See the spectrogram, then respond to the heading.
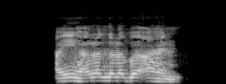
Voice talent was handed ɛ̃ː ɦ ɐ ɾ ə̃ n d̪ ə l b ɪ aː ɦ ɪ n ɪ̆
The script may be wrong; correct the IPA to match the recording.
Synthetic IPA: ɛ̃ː ɦ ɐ l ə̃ n d̪ ə ɽ b ɪ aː ɦ ɪ n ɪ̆

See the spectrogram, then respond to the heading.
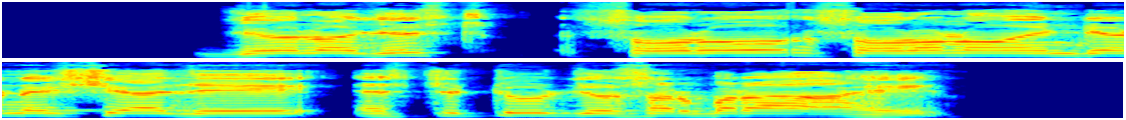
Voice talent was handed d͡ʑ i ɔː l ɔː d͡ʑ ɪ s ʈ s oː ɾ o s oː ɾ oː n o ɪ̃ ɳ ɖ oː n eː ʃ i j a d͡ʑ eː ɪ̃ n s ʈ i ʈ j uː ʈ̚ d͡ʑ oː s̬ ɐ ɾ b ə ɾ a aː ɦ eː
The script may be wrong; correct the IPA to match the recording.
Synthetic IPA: d͡ʑ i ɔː l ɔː d͡ʑ ɪ s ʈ s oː ɾ o s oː ɾ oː n o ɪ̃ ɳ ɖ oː n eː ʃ i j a d͡ʑ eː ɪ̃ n s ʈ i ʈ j uː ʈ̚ d͡ʑ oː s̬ ɐ ɾ b ə ɾ a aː ɦ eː

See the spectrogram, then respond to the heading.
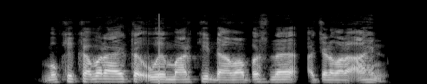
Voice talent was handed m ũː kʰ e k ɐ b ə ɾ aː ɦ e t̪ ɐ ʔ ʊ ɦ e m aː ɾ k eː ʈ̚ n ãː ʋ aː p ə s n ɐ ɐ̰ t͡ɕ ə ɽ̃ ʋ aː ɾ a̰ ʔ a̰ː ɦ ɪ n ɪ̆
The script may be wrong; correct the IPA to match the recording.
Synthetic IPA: m ũː kʰ e x ɐ b ə ɾ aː ɦ e t̪ ɐ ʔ ʊ ɦ e m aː ɾ k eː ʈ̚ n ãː ʋ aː p ə s n ɐ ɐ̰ t͡ɕ ə ɽ̃ ʋ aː ɾ a̰ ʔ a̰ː ɦ ɪ n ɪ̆

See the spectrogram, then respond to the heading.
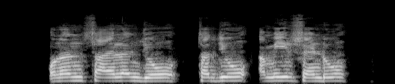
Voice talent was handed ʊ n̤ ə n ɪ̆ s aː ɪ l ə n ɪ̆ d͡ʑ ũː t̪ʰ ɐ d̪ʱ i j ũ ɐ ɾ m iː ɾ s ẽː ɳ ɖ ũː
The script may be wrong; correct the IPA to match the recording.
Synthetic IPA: ʊ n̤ ə n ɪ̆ s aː ɪ l ə n ɪ̆ d͡ʑ ũː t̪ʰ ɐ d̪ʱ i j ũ ɐ m iː ɾ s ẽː ɳ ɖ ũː

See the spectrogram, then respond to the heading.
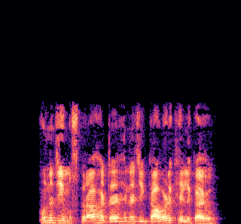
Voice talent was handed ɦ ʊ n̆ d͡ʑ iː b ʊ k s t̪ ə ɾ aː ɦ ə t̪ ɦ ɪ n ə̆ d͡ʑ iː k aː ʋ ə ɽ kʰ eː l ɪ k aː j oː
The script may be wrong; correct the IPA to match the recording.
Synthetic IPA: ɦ ʊ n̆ d͡ʑ iː m ʊ s t̪ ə ɾ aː ɦ ə t̪ ɦ ɪ n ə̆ d͡ʑ iː k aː ʋ ə ɽ kʰ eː l ɪ k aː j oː

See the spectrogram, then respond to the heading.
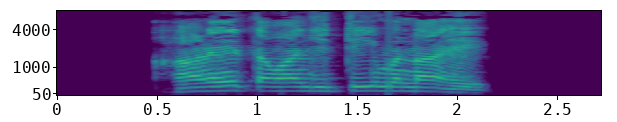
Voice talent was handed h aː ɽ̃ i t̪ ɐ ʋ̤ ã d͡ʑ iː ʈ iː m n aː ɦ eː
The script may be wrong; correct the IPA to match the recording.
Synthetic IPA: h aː ɽ̃ e t̪ ɐ ʋ̤ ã d͡ʑ iː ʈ iː m n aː ɦ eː

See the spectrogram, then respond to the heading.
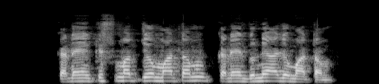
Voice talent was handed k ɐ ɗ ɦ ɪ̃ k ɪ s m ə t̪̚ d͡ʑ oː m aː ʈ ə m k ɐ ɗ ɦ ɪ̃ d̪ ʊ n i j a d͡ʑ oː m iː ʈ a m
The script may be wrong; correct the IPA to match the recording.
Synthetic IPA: k ɐ ɗ ɦ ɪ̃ k ɪ s m ə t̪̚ d͡ʑ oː m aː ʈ ə m k ɐ ɗ ɦ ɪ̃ d̪ ʊ n i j a d͡ʑ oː m aː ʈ ə m

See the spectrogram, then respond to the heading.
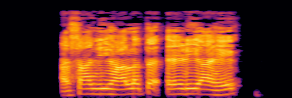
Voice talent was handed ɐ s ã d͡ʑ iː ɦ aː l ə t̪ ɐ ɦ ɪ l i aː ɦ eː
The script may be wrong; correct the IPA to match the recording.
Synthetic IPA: ɐ s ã d͡ʑ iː ɦ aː l ə t̪ ɐ ɦ ɪ ɽ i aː ɦ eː

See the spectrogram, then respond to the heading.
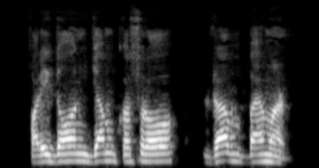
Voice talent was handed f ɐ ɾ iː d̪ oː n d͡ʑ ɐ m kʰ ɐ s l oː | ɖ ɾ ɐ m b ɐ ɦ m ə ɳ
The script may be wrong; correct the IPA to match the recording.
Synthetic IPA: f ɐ ɾ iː d̪ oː n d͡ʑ ɐ m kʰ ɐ s ɾ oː | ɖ ɾ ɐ b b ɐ ɦ m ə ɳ

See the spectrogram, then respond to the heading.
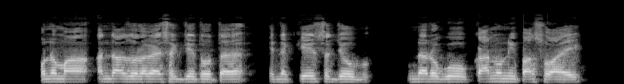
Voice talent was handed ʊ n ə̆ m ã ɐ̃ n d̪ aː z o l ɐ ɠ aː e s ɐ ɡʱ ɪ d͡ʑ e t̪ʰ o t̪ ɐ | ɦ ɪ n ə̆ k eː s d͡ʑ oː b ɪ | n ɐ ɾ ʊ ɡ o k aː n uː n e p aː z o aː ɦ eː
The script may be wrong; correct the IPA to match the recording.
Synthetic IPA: ʊ n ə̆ m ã ɐ̃ n d̪ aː z o l ɐ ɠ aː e s ɐ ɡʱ ɪ d͡ʑ e t̪ʰ o t̪ ɐ | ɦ ɪ n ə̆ k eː s d͡ʑ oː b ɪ | n ɐ ɾ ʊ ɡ o k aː n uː n i p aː s o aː ɦ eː

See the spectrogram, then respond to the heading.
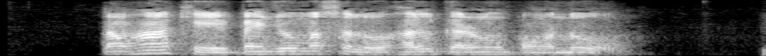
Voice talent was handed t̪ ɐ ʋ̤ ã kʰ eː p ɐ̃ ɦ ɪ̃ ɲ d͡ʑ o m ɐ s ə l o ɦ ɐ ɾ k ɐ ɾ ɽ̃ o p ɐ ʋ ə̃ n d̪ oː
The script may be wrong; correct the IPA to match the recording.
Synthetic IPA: t̪ ɐ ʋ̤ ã kʰ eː p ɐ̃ ɦ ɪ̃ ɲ d͡ʑ o m ɐ s ə l o ɦ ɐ l k ɐ ɾ ɽ̃ o p ɐ ʋ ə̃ n d̪ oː

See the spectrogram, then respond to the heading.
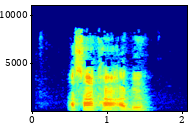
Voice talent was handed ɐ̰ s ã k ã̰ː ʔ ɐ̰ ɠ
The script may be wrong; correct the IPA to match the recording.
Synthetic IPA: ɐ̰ s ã kʰ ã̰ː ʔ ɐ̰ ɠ

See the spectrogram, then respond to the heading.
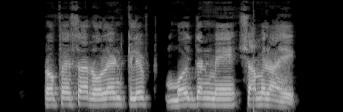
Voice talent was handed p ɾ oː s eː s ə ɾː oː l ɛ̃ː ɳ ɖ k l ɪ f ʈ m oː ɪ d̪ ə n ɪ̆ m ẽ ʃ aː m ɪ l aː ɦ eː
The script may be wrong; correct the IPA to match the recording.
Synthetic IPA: p ɾ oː f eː s ə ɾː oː l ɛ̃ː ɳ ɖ k l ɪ f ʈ m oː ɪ d̪ ə n ɪ̆ m ẽ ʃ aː m ɪ l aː ɦ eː

